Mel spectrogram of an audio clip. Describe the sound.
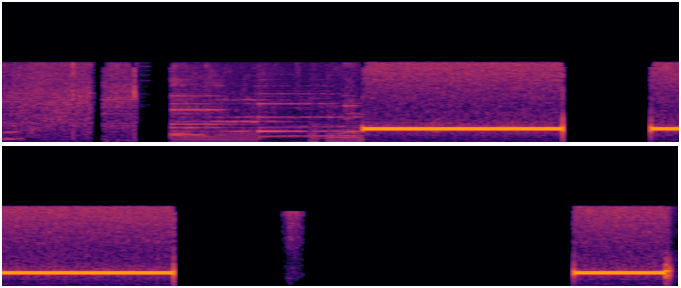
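Telephone tone heard while a call is transferred to management: brief muffled line sounds first, then long, steady, low-pitched tones of about two seconds each, separated by silent gaps, with a final tone cut off at the end.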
